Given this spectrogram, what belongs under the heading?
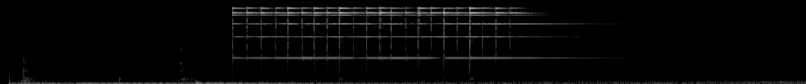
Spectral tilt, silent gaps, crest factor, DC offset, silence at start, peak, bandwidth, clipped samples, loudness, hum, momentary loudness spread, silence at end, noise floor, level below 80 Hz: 3 dB/octave; none; 24 dB; under 0.1%; 0.75 s; -4 dBFS; 16 kHz; under 0.1%; -21 LUFS; none; 11 LU; 2.45 s; -63 dBFS; -58 dBFS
